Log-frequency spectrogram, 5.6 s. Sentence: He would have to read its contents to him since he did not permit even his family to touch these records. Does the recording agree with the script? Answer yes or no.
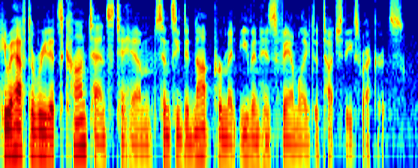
yes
